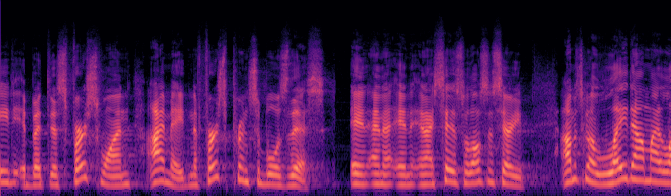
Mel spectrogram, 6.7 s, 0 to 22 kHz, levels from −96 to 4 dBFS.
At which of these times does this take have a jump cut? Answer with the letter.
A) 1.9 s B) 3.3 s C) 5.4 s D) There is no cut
B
